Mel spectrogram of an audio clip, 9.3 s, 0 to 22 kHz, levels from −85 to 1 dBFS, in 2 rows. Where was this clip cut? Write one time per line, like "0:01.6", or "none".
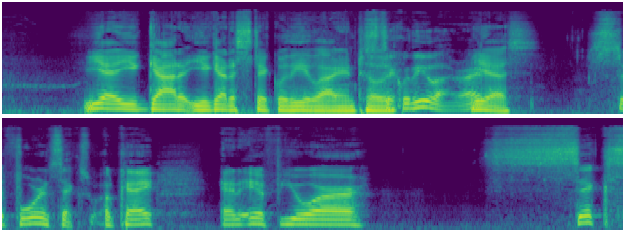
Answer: none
